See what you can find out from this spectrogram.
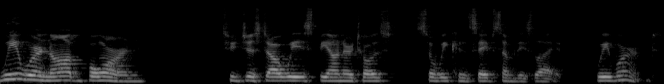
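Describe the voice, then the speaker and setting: A plain, everyday voice speaks at a fairly slow pace with fairly even intonation. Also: woman, fairly low pitch for a woman. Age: 60s. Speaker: addiction and rehabilitation program developer, former nurse. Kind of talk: podcast interview.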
